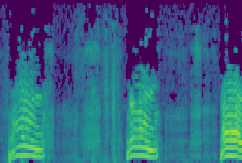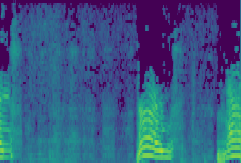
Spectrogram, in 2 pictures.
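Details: Repeated cat meows, five bright harmonic cries each about half a second long, arching up then down in pitch, spaced irregularly with soft rustling in the gaps.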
